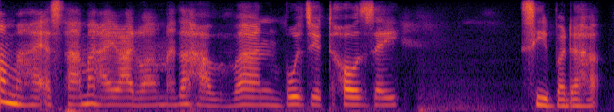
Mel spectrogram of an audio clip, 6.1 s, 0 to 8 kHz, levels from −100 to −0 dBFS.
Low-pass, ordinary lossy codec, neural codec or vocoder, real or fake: none; none; codec, 16 kHz, 0.8 kbps, ZipCodec; fake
